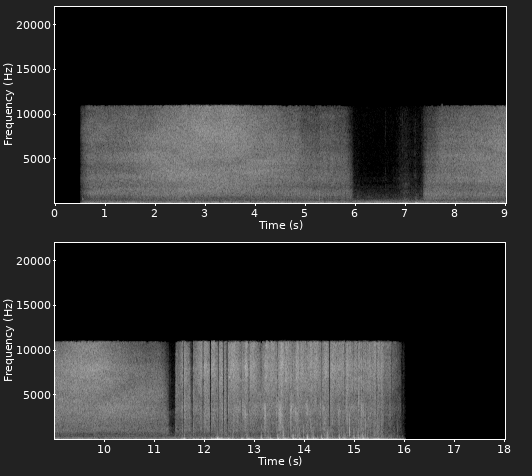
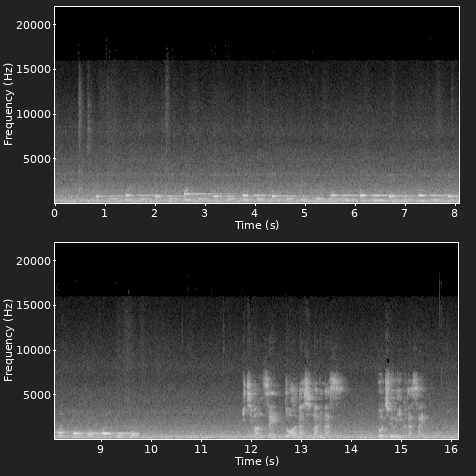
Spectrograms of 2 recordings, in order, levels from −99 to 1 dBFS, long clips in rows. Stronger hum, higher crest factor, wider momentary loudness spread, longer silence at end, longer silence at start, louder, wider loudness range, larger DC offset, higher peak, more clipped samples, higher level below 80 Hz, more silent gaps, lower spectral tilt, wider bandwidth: neither; first, 22 dB vs 16 dB; first, 15 LU vs 9 LU; first, 2 s vs 0 s; first, 0.55 s vs 0 s; second, -30 LUFS vs -22 LUFS; first, 14 LU vs 3 LU; neither; second, -10 dBFS vs -6 dBFS; neither; first, -38 dBFS vs -70 dBFS; neither; second, -1 dB/octave vs -4 dB/octave; second, 11.5 kHz vs 14 kHz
